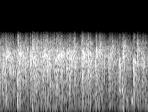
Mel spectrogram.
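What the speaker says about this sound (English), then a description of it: "let's give her a round of applause" An audience at a Chicago business seminar claps together in a continuous, moderately loud patter that stays even across the whole stretch.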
